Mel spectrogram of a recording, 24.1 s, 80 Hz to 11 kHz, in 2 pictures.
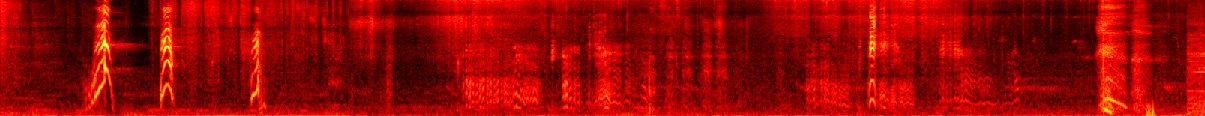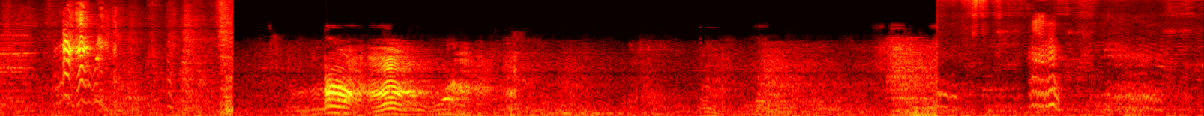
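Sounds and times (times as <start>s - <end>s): puppy yipping: 0.9s - 2.8s, 7.9s - 11.0s, 12.6s - 13.3s
puppy grumbling: 4.6s - 11.7s, 21.4s - 24.0s
puppy whining: 4.6s - 11.8s, 12.6s - 13.8s, 21.4s - 24.0s.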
